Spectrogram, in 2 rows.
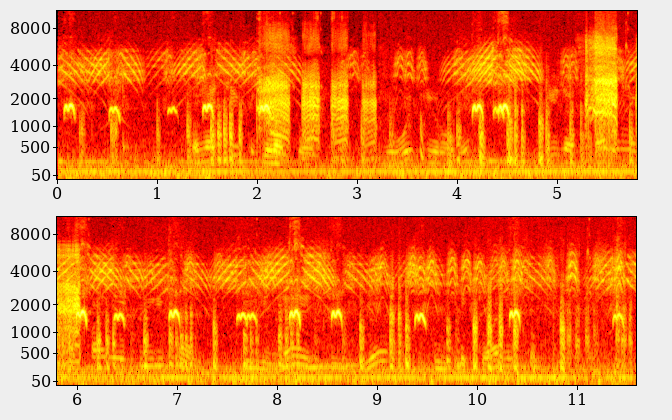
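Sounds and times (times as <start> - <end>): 
northern pintail calling: 0.0 - 11.5.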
